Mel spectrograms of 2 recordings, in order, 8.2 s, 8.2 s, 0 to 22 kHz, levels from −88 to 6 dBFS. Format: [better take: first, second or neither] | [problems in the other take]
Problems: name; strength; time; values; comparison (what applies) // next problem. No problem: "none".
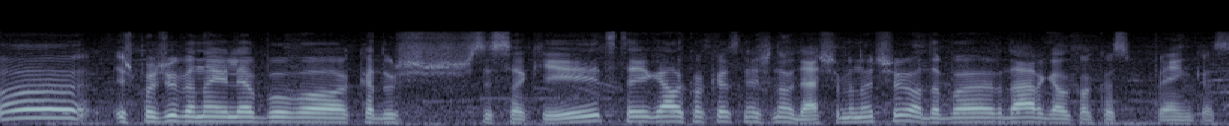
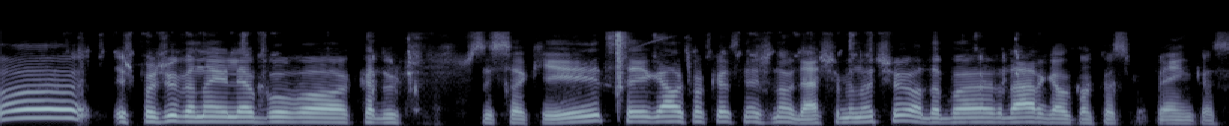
first | noise reduction (neural mask model Resemble Enhance denoiser)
